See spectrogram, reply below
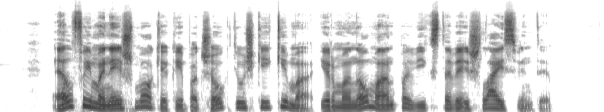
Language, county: Lithuanian, Panevėžys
